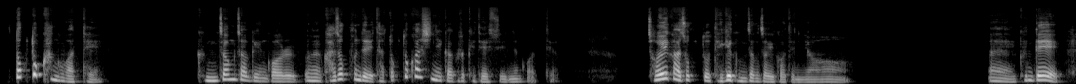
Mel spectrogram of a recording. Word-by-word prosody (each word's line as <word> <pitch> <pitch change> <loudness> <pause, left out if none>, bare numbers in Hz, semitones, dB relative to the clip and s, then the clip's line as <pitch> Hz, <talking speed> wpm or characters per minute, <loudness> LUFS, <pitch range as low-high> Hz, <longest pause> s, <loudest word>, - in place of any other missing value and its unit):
똑똑한 335 - +3
것 170 - -5
같아. 125 -1 -6 1.0
긍정적인 175 -3 0
거를 135 -1 -2
예 170 -1 0
가족분들이 205 - +1
다 145 - -9
똑똑하시니까 225 - -1
그렇게 155 +1 -11
될 125 -1 -5
수 125 0 -12
있는 125 +1 -7
것 - - -16
같아요. - - -21 0.9
저희 235 +5 +7
가족도 205 -6 +1
되게 155 +7 +6
긍정적이거든요. 120 - -6 1.4
예 145 -6 -5
근데 195 0 +4
160 Hz, 295 characters per minute, -24 LUFS, 130-205 Hz, 1.4 s, 저희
